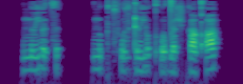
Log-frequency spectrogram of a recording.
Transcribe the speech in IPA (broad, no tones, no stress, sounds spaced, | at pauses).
n̪ ɨ j ɘ t͡s | n̪ u k t͡sʼ u z ʈ ɨ j o kʼ o d̪ a ʃ k ɘ qʼ ɛ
